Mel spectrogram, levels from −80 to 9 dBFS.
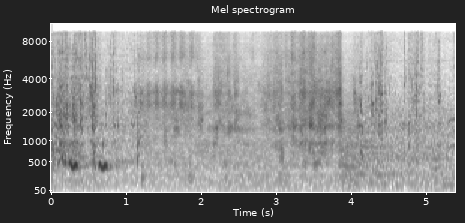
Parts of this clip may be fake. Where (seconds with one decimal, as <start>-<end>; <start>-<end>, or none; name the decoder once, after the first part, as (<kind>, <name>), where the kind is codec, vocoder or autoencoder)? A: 1.2-4.1 (vocoder, WaveNeXt)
